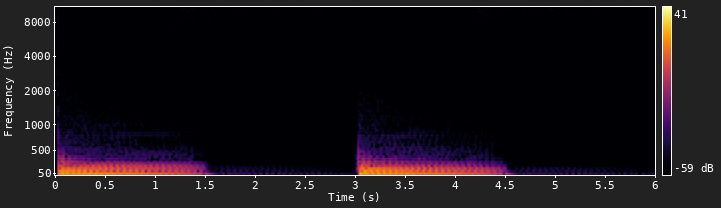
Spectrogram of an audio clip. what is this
Two slight variations of a sad sounding 808.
